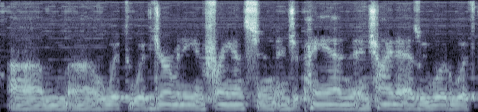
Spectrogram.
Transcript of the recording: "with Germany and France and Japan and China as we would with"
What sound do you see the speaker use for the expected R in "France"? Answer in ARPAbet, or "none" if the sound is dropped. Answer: R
